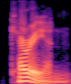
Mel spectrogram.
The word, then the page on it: carrion: American English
